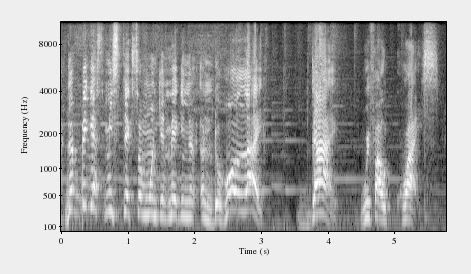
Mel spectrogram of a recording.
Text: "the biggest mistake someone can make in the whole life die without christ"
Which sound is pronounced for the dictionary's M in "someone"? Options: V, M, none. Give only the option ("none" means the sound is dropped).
M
